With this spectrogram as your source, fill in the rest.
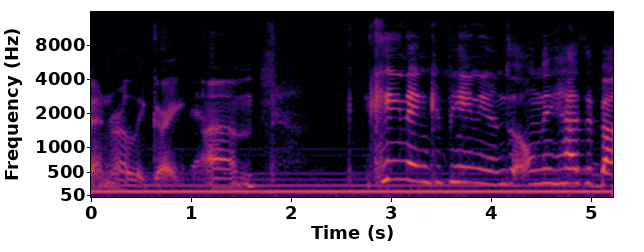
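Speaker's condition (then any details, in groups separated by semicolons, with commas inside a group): Cerebral palsy; from birth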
